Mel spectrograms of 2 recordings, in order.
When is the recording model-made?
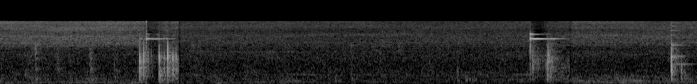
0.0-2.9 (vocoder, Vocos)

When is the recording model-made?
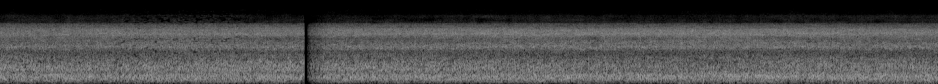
0.0-1.2 (autoencoder, DAC-VAE); 2.4-9.4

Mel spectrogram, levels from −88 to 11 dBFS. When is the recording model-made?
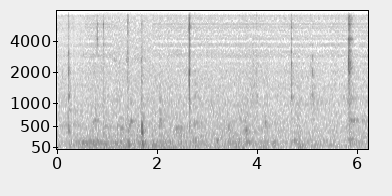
0.0-1.1 (codec, DAC); 1.9-6.2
